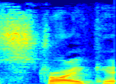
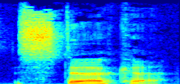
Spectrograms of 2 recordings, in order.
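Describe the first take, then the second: First: The first syllable sounds like 'stry'. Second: The first syllable sounds like 'stur'. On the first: The speaker calls it wrong. "I've been pronouncing it wrong the entire time. It's not Striker" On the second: The speaker calls it right. "it's Sturker"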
